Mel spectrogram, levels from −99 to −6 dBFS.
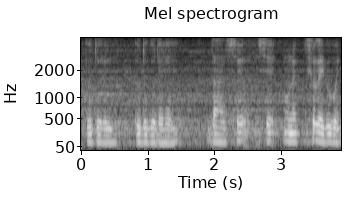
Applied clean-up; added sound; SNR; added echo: none; none; none; reverberation time 2.5 s.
